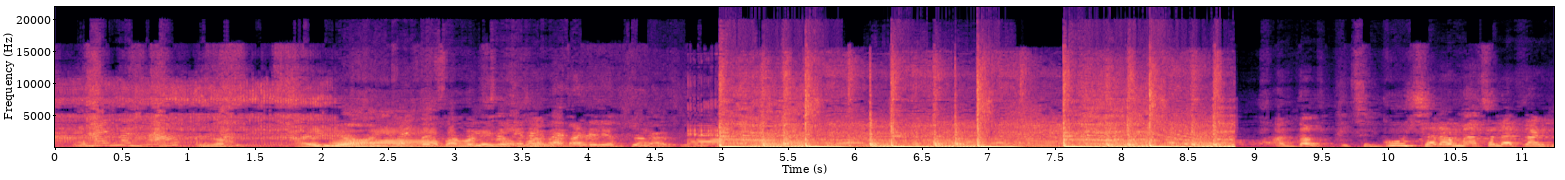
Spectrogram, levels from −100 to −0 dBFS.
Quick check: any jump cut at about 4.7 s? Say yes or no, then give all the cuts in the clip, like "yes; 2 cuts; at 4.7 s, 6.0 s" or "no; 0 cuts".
no; 1 cut; at 9.0 s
